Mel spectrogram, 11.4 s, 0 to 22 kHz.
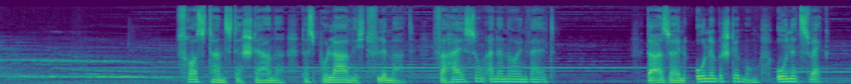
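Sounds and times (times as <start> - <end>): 
dogs howling in a long sustained chorus: 0.0 - 3.8
speech: 2.4 - 7.4, 8.6 - 11.1.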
